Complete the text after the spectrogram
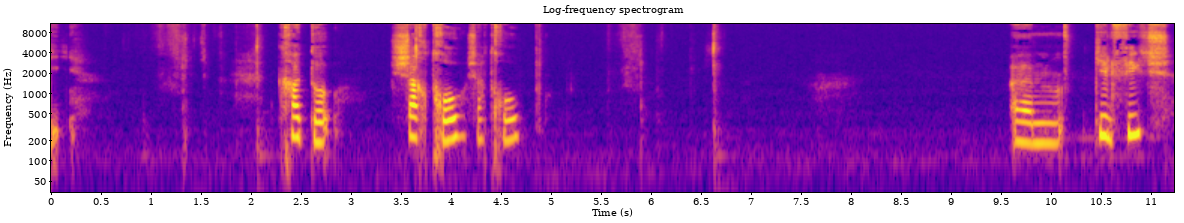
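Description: Playing cards rustle and slide against each other as they are handled.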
